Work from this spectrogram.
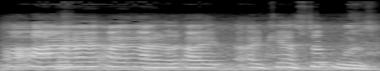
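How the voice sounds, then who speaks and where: Very slowly, a man talks in an American accent. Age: 80s+. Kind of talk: interview answer.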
